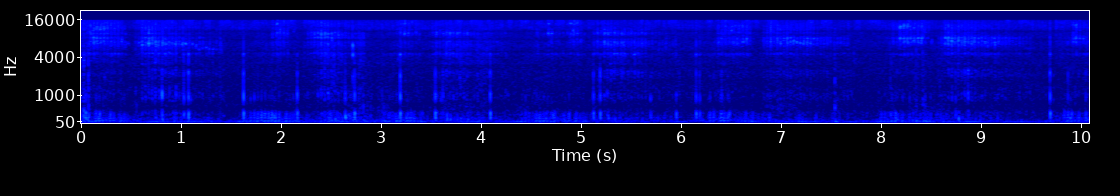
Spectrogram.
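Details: Persian cat dozing on a warm sofa, purring continuously: a deep, even rumble pulsing with each inhale and exhale about once a second, close to the listener, with occasional soft clicks and rustles.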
